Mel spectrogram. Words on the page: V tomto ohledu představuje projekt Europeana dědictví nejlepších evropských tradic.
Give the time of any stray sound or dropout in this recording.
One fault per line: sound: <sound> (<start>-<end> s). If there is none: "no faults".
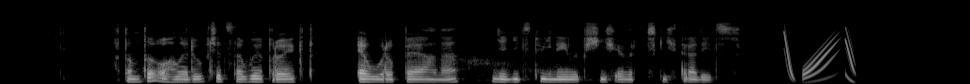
sound: dropout (6.3-6.5 s)
sound: chirp (7.8-8.6 s)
